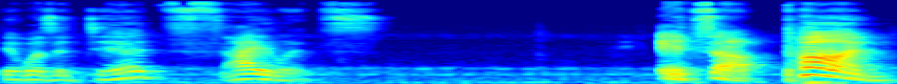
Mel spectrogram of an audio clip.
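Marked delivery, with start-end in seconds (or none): 3.3-4.5 loud, slow, put-out insistence; offended. A narrator's reading. The king to a silent court, offended. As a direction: spell out the joke loudly, affronted. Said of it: "added in an offended tone".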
